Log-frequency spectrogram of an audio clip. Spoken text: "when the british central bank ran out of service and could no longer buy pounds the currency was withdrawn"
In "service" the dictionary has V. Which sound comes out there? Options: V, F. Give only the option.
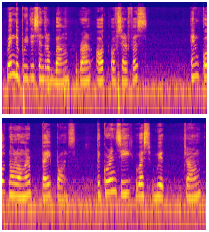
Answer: F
